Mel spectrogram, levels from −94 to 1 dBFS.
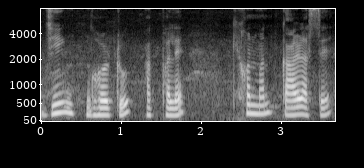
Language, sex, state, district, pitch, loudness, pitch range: Assamese, male, Assam, Sonitpur, 205 Hz, -17 LUFS, 190-235 Hz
